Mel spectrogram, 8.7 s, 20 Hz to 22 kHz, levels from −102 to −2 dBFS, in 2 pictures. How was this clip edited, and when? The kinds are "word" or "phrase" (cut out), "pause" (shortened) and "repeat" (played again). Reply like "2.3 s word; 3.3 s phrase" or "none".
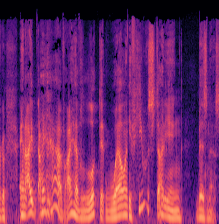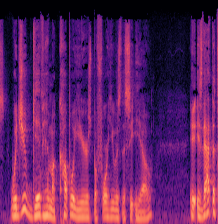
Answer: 2.1 s word; 2.5 s phrase; 4.5 s pause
